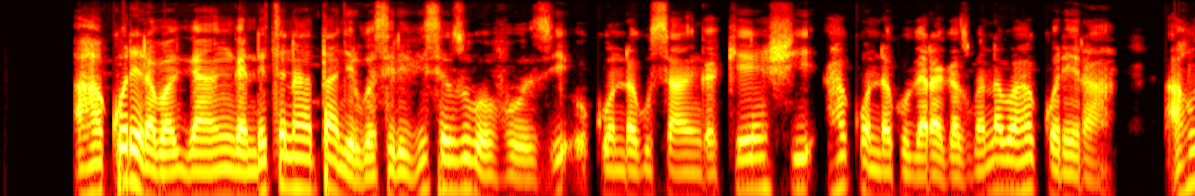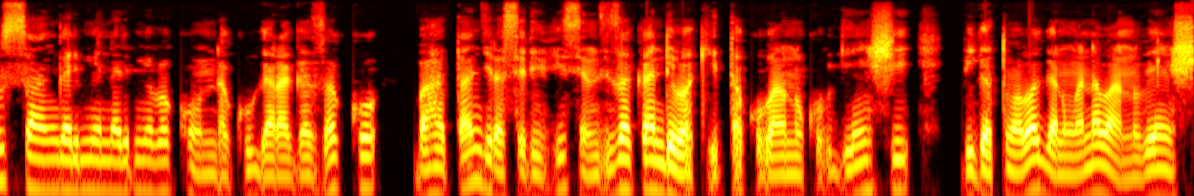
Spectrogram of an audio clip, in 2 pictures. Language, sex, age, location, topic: Kinyarwanda, male, 18-24, Kigali, health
